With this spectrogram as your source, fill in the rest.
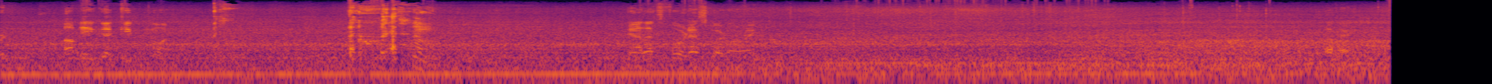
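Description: A car engine drones steadily from inside a moving car.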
